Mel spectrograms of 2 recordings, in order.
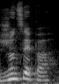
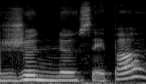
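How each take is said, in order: First: It is said fast with syllables run together. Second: Every syllable is said clearly and in full. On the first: "if you're speaking quickly, people are speaking informally" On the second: "instead of saying"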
